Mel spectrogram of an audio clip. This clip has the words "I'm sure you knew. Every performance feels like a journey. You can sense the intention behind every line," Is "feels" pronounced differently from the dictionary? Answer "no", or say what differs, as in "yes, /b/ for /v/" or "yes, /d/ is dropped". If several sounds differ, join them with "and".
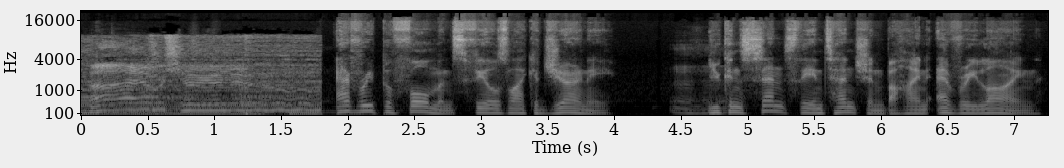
no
